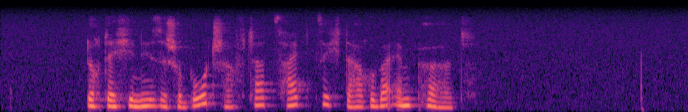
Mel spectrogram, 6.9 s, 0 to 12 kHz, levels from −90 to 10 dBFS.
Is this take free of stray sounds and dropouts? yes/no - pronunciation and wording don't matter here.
yes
